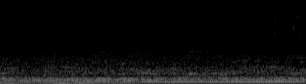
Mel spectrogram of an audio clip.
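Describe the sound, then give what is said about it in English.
Soft, irregular keyboard typing, a scattering of light clicks over a steady low electrical hum, fairly quiet with no voices. “Tell you what, it's hard typing out things with an ADHD brain whilst simultaneously trying to think about that point.”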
